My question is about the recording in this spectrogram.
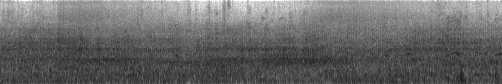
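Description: Coast Guard rescue helicopter hovering with a rescue swimmer on its hoist cable, a steady rotor and engine sound mixed with the chatter of onlookers' voices.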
